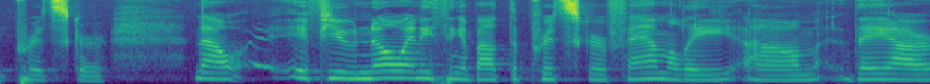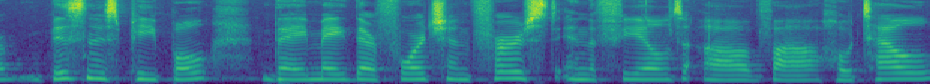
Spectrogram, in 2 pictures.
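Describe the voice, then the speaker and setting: American woman giving a measured lecture. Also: medium pitch. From United States. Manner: measured, with frequent ums and uhs. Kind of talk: public lecture.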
